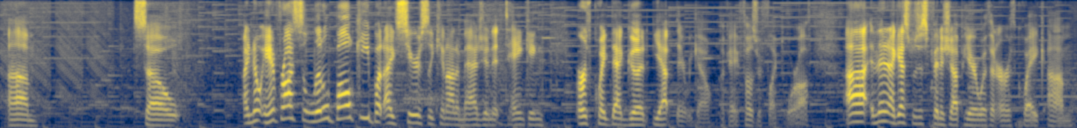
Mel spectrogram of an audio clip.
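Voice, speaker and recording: Bright, animated male let's-player, rambling and joke-filled commentary over faint game music. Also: medium pitch. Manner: rambling, filler-heavy and joking. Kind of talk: casual gameplay commentary.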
